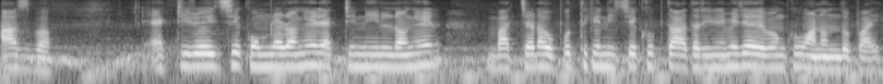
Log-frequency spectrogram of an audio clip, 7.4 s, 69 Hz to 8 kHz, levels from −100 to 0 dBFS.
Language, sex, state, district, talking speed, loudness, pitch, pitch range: Bengali, female, West Bengal, Purulia, 170 wpm, -15 LUFS, 185 Hz, 175-195 Hz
